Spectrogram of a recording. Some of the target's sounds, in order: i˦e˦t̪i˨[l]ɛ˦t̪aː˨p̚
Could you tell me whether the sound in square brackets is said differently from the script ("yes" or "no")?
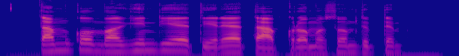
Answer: yes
